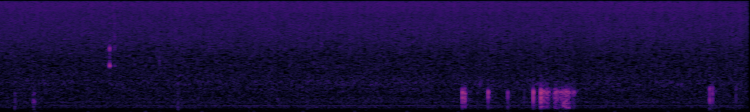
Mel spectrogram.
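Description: Quiet room, then a short cluster of gurgling, bubbly rumbles: ordinary stomach growling from gas and fluid moving through the gut.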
